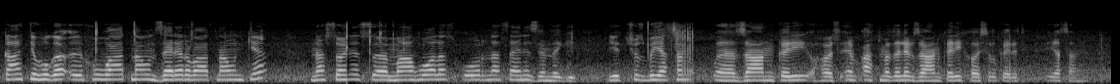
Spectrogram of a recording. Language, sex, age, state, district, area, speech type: Kashmiri, male, 18-30, Jammu and Kashmir, Kulgam, rural, spontaneous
